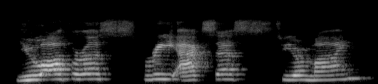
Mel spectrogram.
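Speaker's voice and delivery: unhurried, slow, high-pitched voice. A voice speaks from behind Skippy, offering a deal, in a high-pitched voice. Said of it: "the high pitched voice".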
